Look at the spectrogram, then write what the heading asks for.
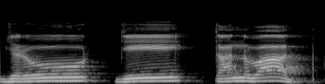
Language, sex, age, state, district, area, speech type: Punjabi, male, 60+, Punjab, Fazilka, rural, read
